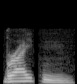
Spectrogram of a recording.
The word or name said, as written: Brighton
